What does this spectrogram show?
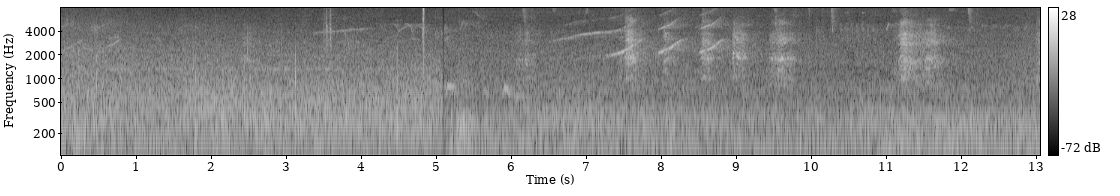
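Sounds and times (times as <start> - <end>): birds whistling: 3.4 - 11.9.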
